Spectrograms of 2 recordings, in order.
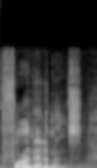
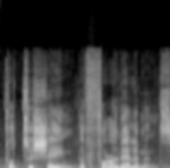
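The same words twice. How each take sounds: First: "foreign" lifted and pressed, falling after; stress on foreign. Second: Said in the usual way. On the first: Shown as a demonstration. Politician stresses "foreign" to reporters, emphatic. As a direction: lean hard on "foreign", then let it drop. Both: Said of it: "and I emphasize that word".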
